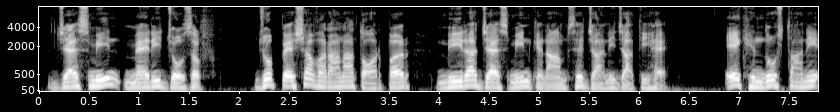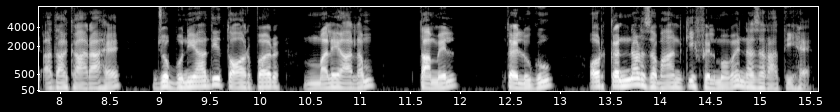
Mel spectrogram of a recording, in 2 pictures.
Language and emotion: Urdu, neutral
